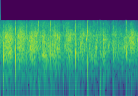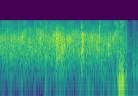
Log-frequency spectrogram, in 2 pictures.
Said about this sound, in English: Thanks very much. I think he deserves a round of applause, don't you?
